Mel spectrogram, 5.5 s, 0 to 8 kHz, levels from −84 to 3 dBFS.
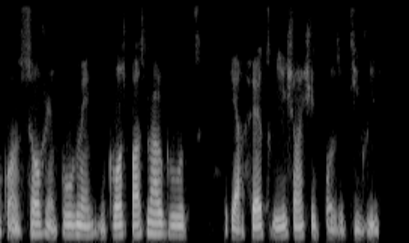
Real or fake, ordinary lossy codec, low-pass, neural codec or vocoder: fake; AAC, 48 kbps; 7.2 kHz; codec, 16 kHz, 2 kbps, FunCodec, trained on Chinese and English, 25 frames a second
